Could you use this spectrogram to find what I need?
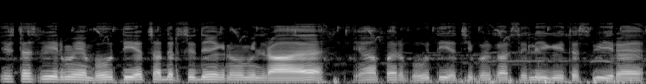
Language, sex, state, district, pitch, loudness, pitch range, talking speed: Hindi, male, Rajasthan, Bikaner, 110 Hz, -18 LUFS, 100-115 Hz, 215 wpm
